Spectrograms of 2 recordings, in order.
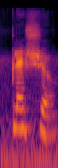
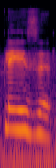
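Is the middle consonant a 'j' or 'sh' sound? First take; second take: sh; j. First: The middle consonant is a 'sh' sound. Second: The middle consonant is a 'j' sound. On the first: The speaker calls it right. "It is प्लेशर" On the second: The speaker calls it wrong. "Mostly लोग क्या pronounce करते हैं?"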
